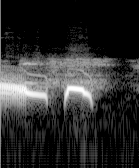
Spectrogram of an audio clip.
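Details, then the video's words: Spotted dove used as a lure bird, singing in the 'thổ' voice style: one long, slightly falling coo, then a shorter arched coo after a brief gap. Otherwise quiet. "Tiếng cu gáy giọng thổ thúc gù giọng hay và rất hạp bổi"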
